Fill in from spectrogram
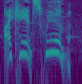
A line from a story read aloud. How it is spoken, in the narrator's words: choked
